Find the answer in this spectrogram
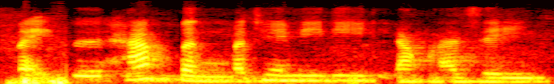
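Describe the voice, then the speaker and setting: A woman's voice: fairly low pitch, brisk, background noise. A woman English teacher, explaining pronunciation over a video call and modeling words for students to repeat. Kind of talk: online class teaching. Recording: roomy, long echo, dull lo-fi video call audio.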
